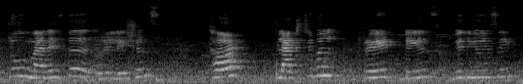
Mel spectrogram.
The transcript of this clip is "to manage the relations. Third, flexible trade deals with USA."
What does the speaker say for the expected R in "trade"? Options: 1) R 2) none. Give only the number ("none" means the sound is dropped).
1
